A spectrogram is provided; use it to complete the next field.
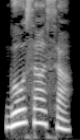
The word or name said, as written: ಘೈಸಾಸ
